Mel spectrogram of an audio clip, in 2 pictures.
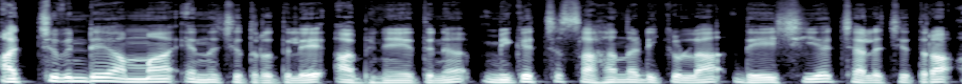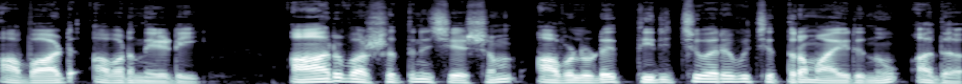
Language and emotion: Malayalam, neutral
